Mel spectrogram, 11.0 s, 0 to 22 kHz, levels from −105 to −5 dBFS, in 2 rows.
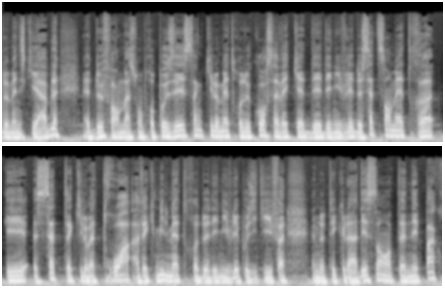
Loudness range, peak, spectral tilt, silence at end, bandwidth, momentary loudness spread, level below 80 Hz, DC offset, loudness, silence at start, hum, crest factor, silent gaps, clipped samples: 1 LU; -4 dBFS; -5.5 dB/octave; 0 s; 16.5 kHz; 3 LU; -28 dBFS; under 0.1%; -16 LUFS; 0 s; none; 12 dB; none; under 0.1%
